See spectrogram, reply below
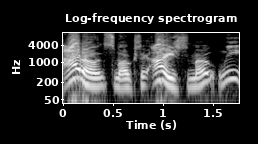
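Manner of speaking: mock self-righteous tone. Mocking people who are righteous about smoking weed: imitating a self-righteous person. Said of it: "righteous about it".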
